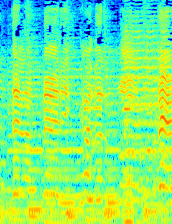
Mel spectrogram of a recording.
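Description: Instrumental passage of a Mexican comic song played by a band: a melody line with vibrato over a steady, evenly paced bass.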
